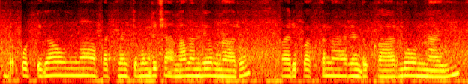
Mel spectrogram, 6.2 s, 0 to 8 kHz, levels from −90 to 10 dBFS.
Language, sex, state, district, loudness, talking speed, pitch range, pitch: Telugu, female, Telangana, Hyderabad, -13 LUFS, 85 wpm, 190-210 Hz, 200 Hz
